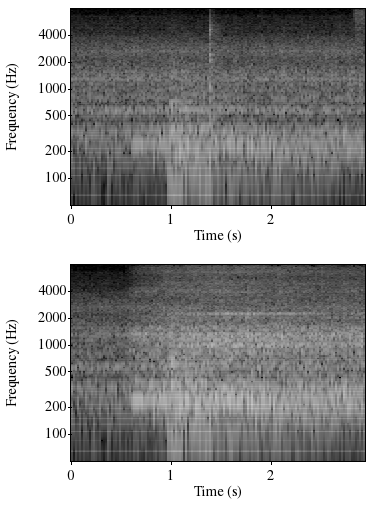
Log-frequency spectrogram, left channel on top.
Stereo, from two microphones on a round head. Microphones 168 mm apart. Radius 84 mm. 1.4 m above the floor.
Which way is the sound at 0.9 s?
70° right (ahead or behind).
